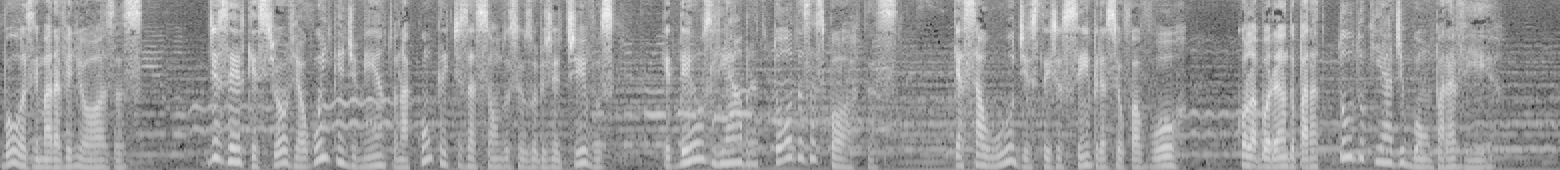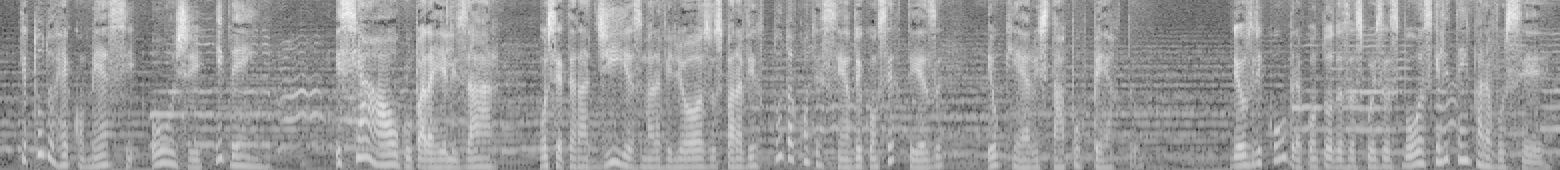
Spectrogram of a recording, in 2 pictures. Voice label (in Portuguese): ANIV NORA DISTANTE FEM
